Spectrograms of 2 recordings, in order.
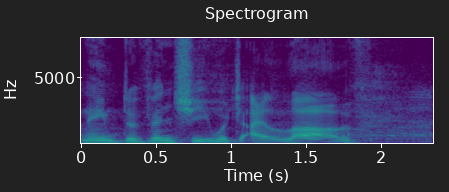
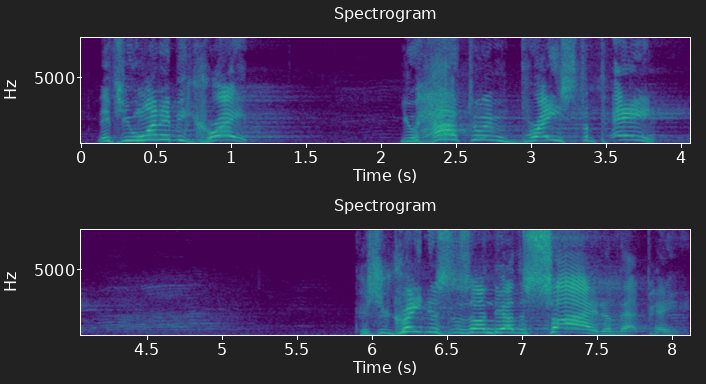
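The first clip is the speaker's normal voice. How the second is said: high, loud, emphatic preacher delivery; full-force motivational preaching; 8 semitones higher, 7 dB louder than usual. Real, not acted. Preacher urging the crowd to embrace the pain, full force. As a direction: drive every point home, raised and punchy.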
